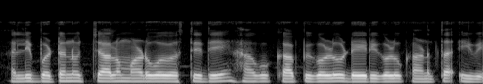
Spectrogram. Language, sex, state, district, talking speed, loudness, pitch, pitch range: Kannada, male, Karnataka, Bidar, 160 wpm, -15 LUFS, 145 Hz, 140-145 Hz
